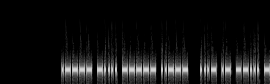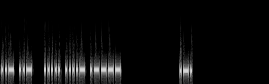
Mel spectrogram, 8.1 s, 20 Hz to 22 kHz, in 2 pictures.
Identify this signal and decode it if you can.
Morse code, heard as a keyed tone, about 46 wpm, 700 Hz. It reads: 1602 VA7XU 541 R
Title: Worked All Europe DX Contest - QTC Exchange - 45wpm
